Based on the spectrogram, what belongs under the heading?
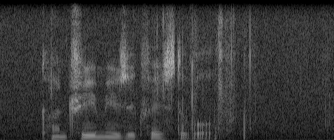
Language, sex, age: English, male, 18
